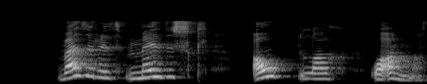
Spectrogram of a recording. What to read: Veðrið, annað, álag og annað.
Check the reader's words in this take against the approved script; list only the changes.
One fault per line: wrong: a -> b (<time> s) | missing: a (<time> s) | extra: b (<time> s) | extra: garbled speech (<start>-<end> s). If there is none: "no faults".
wrong: annað -> meiðsl (1.4 s)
